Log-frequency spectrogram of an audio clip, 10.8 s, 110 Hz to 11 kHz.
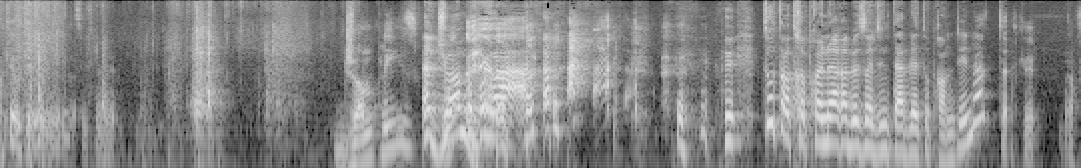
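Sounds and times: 
gift wrapping paper crinkling and tearing as a present is opened: 0.0s - 3.4s
speech: 0.1s - 2.1s, 3.4s - 5.8s, 6.8s - 10.8s
laughter: 4.2s - 7.4s.

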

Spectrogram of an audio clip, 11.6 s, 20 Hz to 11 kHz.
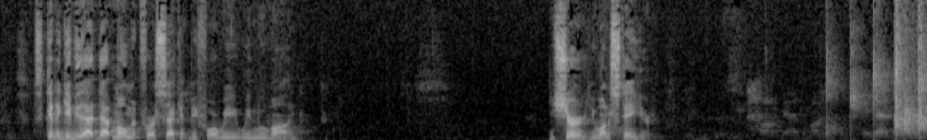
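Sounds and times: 
speech: 0.4s - 3.8s, 6.9s - 8.2s
woman clapping hands: 10.3s - 11.5s.

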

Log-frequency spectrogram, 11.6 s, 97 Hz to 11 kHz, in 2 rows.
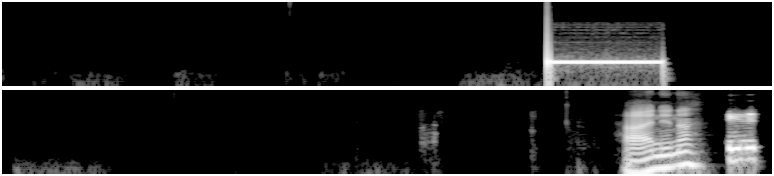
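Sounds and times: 
telephone ringback tone while calling: 4.1s - 5.0s
speech: 10.4s - 11.5s.

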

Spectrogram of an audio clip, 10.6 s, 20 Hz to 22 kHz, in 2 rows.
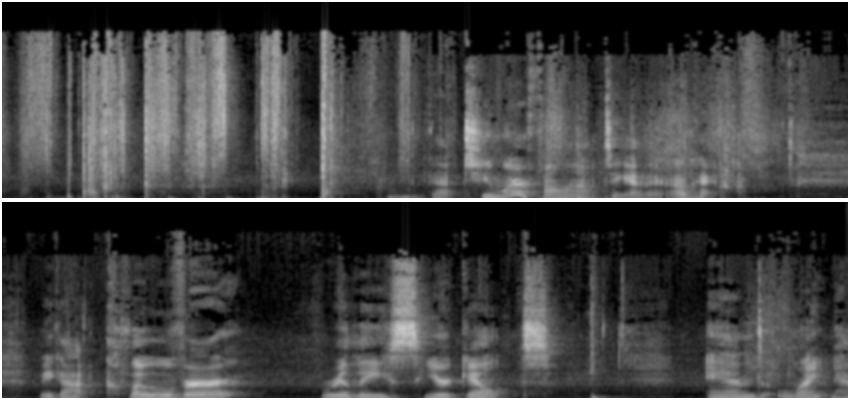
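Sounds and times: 
deck of oracle cards being shuffled: 0.0s - 2.7s
speech: 2.4s - 4.7s, 5.5s - 8.8s, 9.7s - 10.5s.

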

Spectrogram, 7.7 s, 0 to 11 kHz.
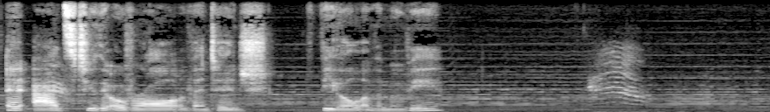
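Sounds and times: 
speech: 0.1s - 4.5s
single drawn-out cat meow: 5.9s - 6.5s.

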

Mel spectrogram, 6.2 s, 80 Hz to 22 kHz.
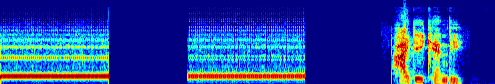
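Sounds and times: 
electronic ringback tones from an outgoing phone call: 0.0s - 1.4s, 2.4s - 3.8s
speech: 5.2s - 5.8s.

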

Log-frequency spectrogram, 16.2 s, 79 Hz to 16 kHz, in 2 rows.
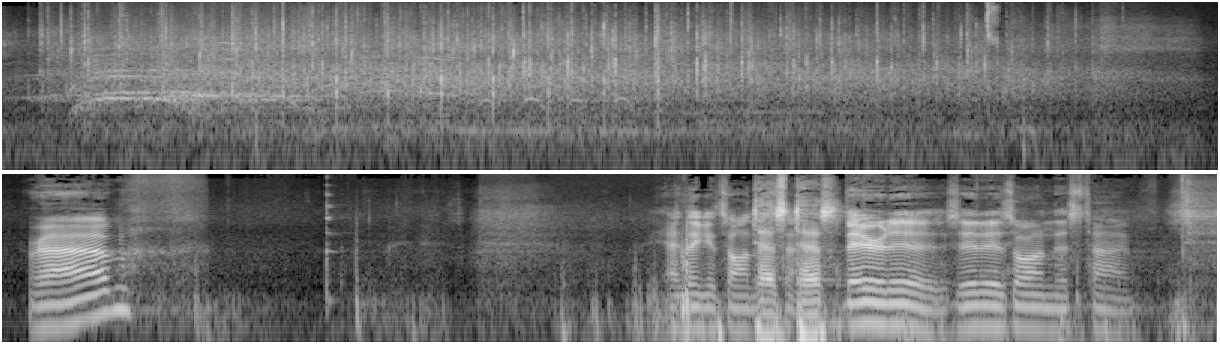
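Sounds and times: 
audience applauding: 0.0s - 7.9s
speech: 8.4s - 9.2s, 12.6s - 16.0s.

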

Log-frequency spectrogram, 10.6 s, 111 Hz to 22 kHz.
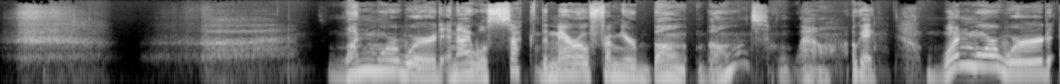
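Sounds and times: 
deep breath in and out: 0.0s - 3.1s
speech: 3.3s - 10.5s.

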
